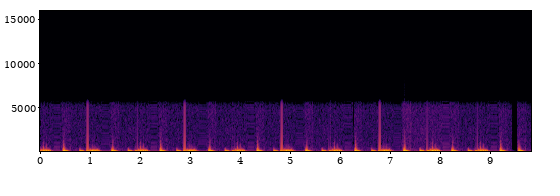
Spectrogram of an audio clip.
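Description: Regular heartbeat at about 62 a minute, with a sharp, loud first sound and a low rumbling murmur filling diastole before it: mitral stenosis murmur.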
